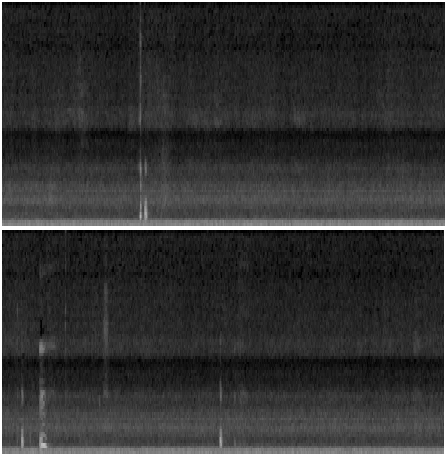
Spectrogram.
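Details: Several brief, squeaky hiccups from a baby boy, likened to a rubber chicken, breaking through a steady background hum; infant hiccups.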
